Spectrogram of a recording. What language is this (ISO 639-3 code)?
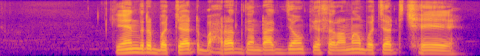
mai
